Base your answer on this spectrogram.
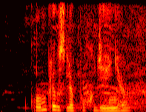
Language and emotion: Russian, neutral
